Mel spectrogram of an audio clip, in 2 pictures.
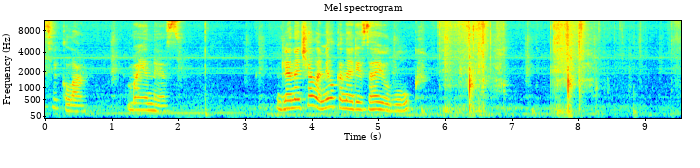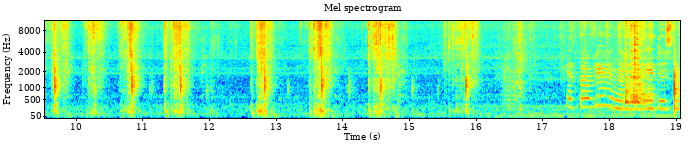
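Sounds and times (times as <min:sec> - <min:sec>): knife slicing onion on board: 0:05.9 - 0:07.0, 0:07.6 - 0:16.7.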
